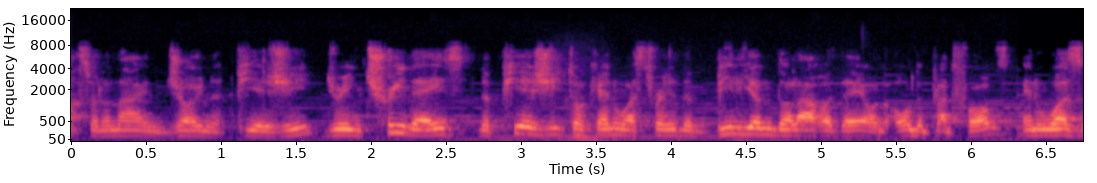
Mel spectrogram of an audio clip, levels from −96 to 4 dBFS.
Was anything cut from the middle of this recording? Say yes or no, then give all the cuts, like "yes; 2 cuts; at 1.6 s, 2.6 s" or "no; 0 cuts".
no; 0 cuts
